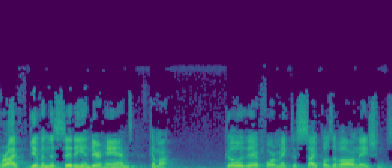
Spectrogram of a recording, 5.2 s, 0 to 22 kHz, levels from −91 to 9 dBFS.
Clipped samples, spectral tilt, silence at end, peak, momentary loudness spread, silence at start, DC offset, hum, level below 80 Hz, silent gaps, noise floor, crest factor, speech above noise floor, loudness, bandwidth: under 0.1%; -4.5 dB/octave; 0 s; 0 dBFS; 8 LU; 0 s; under 0.1%; none; -48 dBFS; none; -44 dBFS; 16 dB; 28 dB; -16 LUFS; 11 kHz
